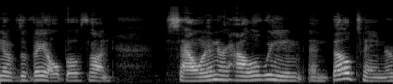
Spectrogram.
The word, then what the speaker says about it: Samhain: and before I was into YouTube, I always pronounced it Samhain, because that's the way it's spelled, but it's pronounced probably both ways, but Samhain.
